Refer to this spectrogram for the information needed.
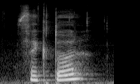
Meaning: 1. sector 2. sector (fixed-sized unit of sequential data stored on a track of a digital medium)
- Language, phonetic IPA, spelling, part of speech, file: Czech, [ˈsɛktor], sektor, noun, Cs-sektor.ogg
